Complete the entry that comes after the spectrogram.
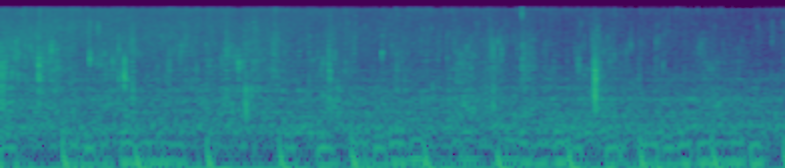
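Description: Gumbo roux with chopped onion, bell pepper, celery and garlic, loosened with lager, sizzling steadily in an enameled cast-iron pot while being stirred with a spatula, with faint scattered scrapes and clicks.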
